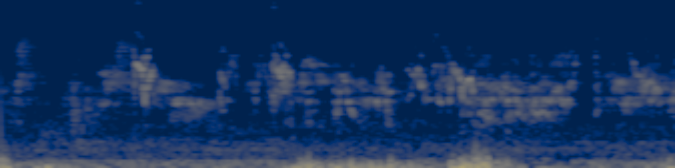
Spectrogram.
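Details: Budgie chirping happily: quick high twittering notes and warbled squeaks in a continuous run, with low thumping noises underneath.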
